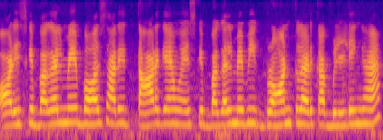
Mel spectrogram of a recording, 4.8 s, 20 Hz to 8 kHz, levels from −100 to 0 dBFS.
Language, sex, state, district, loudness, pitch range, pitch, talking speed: Hindi, female, Bihar, Patna, -15 LUFS, 255-275 Hz, 270 Hz, 240 wpm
